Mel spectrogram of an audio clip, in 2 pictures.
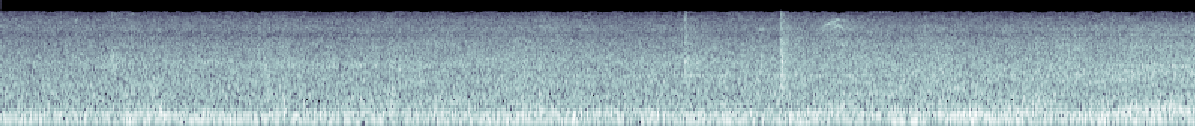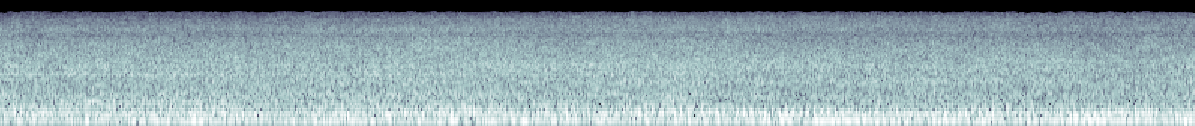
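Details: Continuous broadband rushing noise like traffic or surf, with faint murmured speech and no clear animal call.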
